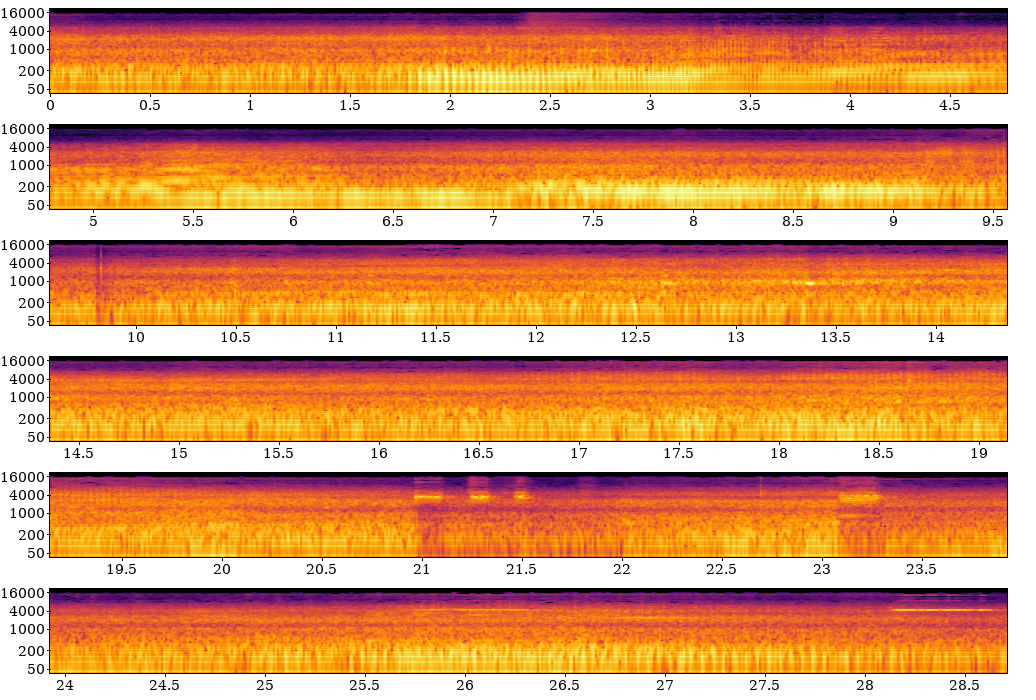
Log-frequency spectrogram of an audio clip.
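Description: Street traffic: a heavy vehicle's engine revs up over a few seconds, then drops back and picks up again, before steady traffic noise.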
